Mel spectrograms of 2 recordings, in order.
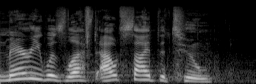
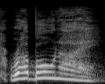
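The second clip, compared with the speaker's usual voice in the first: a raised, joyful cry of recognition; cried out loud; 5 semitones higher than usual. A narrator's reading. Mary recognising Jesus, cries out the name loudly. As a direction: call his name out in sudden joy. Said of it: "cried out in a loud, out loud in Aramaic".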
